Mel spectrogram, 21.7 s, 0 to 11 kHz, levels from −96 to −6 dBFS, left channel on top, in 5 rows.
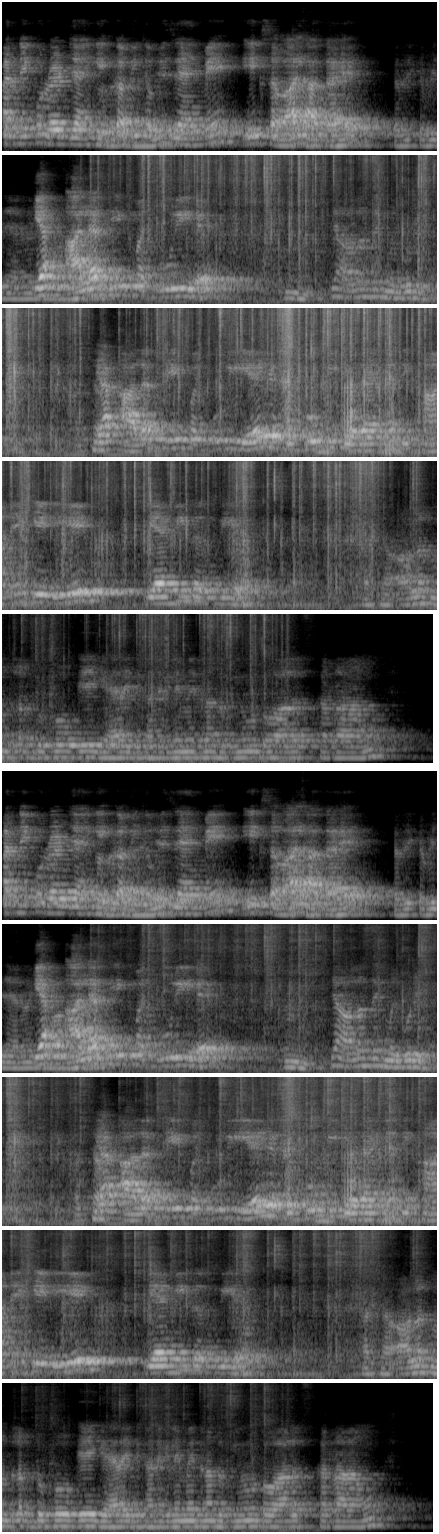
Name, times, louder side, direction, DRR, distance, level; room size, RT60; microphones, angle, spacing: voice 1, 0.0-3.5 4.7-6.5 9.6-14.0 14.5-15.5, left 1 dB, 5° right, -6 dB, 1.1 m, -38 dB
voice 2, 0.9-1.7 2.8-3.2 3.9-5.4 7.2-8.7 9.4-9.8 11.8-12.1 16.6-21.3, right 3 dB, 40° right, 3 dB, 0.5 m, -45 dB
sound 1, 4.9-20.4, left 8 dB, 40° left, 0.5 m, -43 dB
7.2 x 7.1 x 2.8 m, 1.3 s
head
